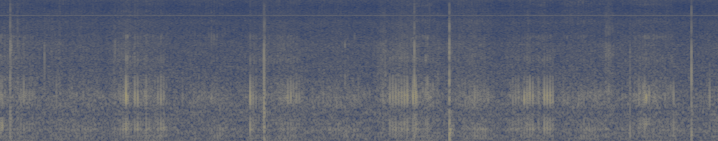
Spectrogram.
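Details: A domestic cat named Mysli keeps up a pulsing purr, each breath swelling and fading, with scattered crisp ticks in the background.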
